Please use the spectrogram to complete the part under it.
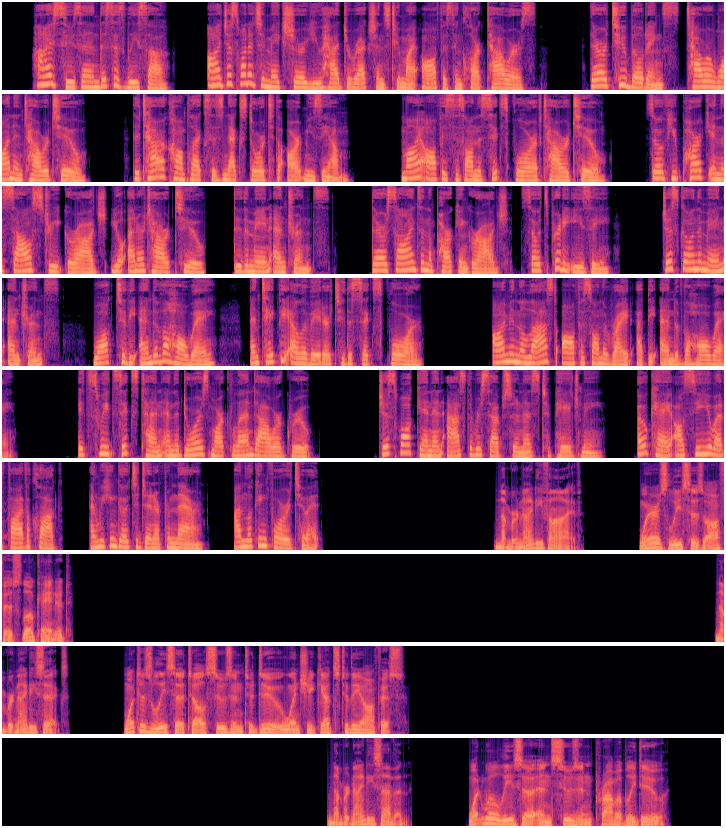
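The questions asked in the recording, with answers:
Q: Where is Lisa's office located?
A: On the sixth floor of Tower 2 in Clark Towers, suite 610

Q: What does Lisa tell Susan to do when she gets to the office?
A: Walk in and ask the receptionist to page her

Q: What will Lisa and Susan probably do?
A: Go to dinner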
